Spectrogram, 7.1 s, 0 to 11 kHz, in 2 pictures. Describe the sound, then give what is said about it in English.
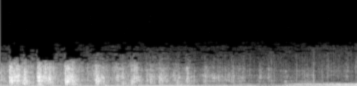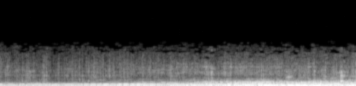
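A car engine drones steadily, its pitch and loudness climbing as it picks up speed along a road that joins State 12 about half a mile ahead, after a brief burst of rhythmic clattering at the start. “Road your car's on cuts into State 12 about half a mile ahead.”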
